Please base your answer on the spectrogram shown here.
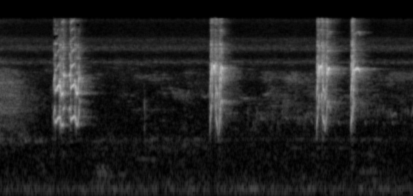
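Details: Young male greater green leafbird of Kalimantan, past the spotted stage, utters scratchy double bursts at irregular intervals, about one every second or so.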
